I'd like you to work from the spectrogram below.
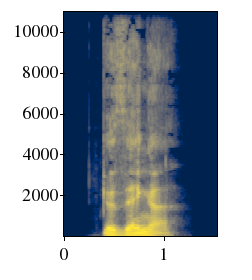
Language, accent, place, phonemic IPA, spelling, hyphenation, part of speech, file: German, Germany, Berlin, /ɡəˈzɛŋə/, Gesänge, Ge‧sän‧ge, noun, De-Gesänge.ogg
- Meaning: nominative/accusative/genitive plural of Gesang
